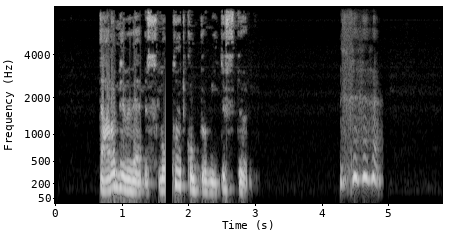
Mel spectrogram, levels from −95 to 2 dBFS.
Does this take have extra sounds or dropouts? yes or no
yes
